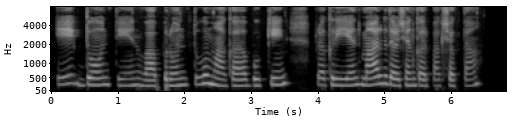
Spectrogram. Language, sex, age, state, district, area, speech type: Goan Konkani, female, 18-30, Goa, Salcete, rural, read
